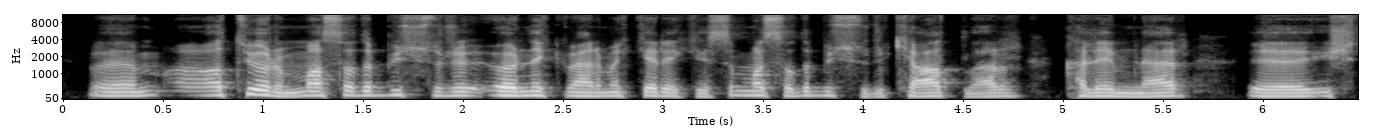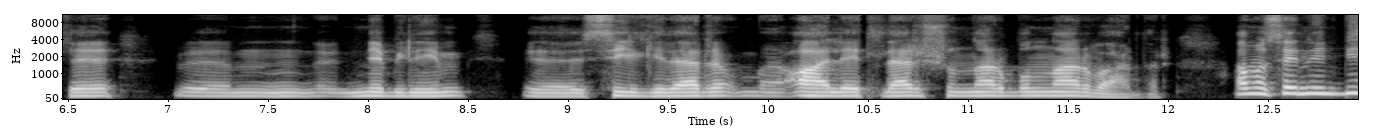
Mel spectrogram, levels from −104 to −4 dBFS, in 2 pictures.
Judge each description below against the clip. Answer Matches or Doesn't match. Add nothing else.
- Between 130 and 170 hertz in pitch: Matches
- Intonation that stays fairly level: Matches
